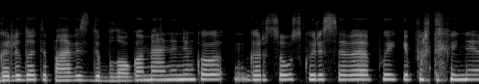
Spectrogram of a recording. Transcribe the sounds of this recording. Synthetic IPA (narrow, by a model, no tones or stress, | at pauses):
ɡɐlʲɪd̪uɔt̪ʲɪpɑːʋʲɪzʲd̪ʲɪblˠoːɡoːmʲæːnʲɪnʲɪŋkoːɡɐɾsɐʊskʊɾʲɪssɑʋʲɛpʊɪkʲɛɪpɐrd̪ɐʋʲɪnʲeːj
